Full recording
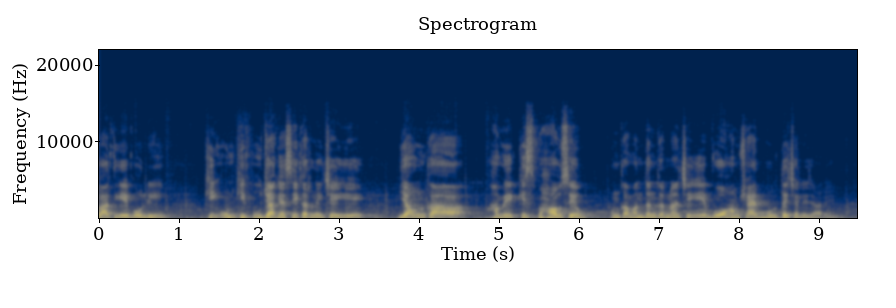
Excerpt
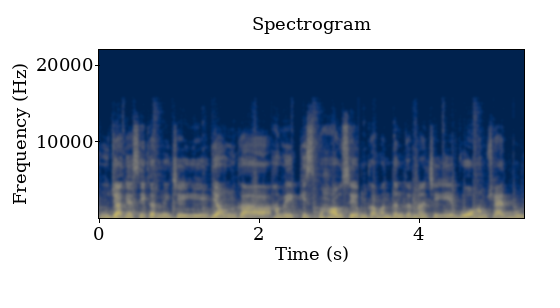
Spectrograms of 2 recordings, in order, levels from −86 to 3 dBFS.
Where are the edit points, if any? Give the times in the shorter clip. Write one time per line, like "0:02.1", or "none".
0:01.3
0:02.2
0:03.3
